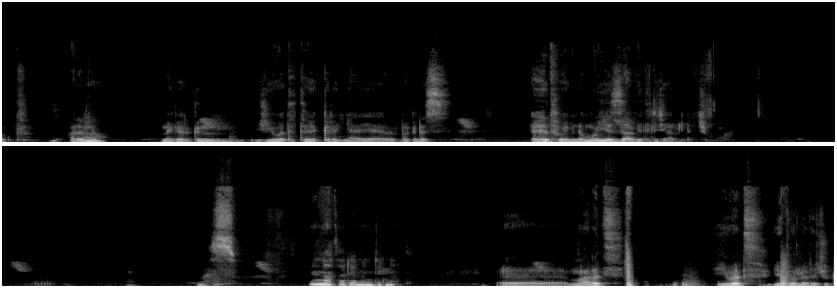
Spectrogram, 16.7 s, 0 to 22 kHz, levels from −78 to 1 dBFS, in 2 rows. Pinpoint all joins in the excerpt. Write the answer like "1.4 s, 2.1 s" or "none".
none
